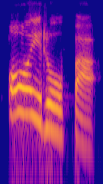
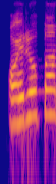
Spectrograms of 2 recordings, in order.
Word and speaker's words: Europa: of touch e so anything like which starts with an uh digraphs e and u together it does the uh pronunciation goes like oh i oil yeah it's oiro and oi ropa europa means oi ropa europa very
